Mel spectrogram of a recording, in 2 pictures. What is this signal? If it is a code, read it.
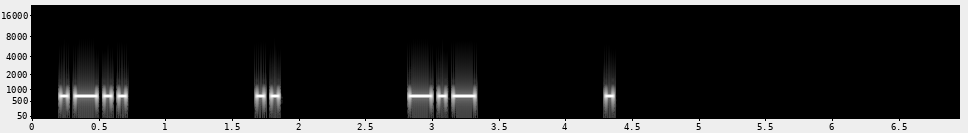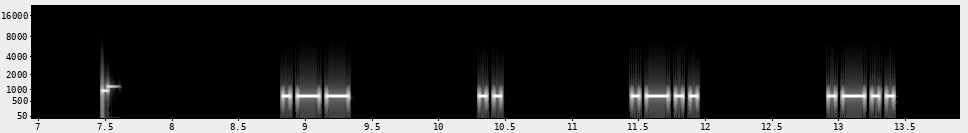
Morse code, heard as a keyed tone, about 22 wpm, spaced as for 8 wpm, 700 Hz. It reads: LIKE WILL
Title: 6x Character Spacing - Top 100 Words - 22wpm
